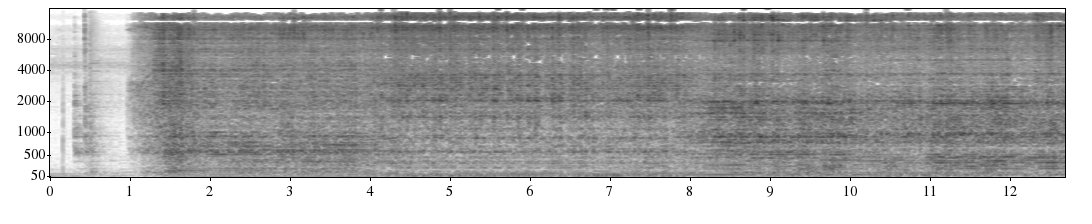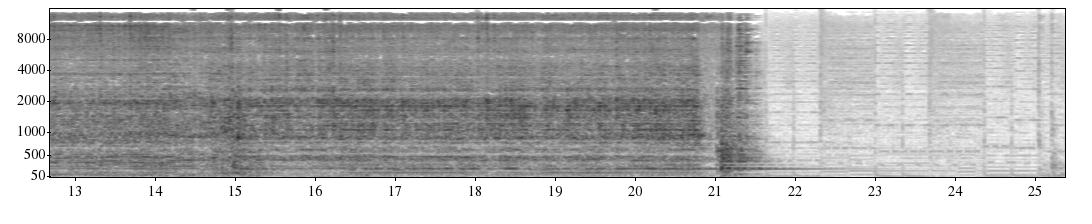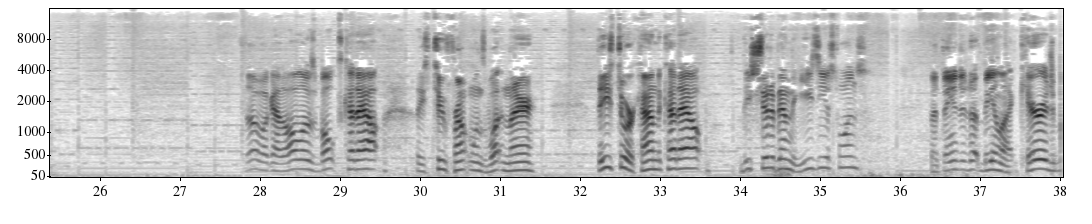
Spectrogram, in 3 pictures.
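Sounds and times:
angle grinder cutting steel: 1.0s - 22.7s.

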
